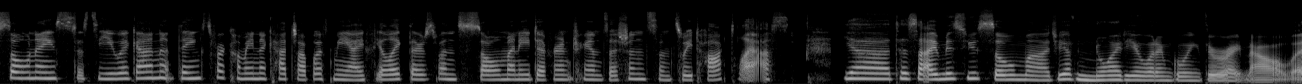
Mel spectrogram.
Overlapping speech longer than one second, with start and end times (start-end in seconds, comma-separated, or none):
none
